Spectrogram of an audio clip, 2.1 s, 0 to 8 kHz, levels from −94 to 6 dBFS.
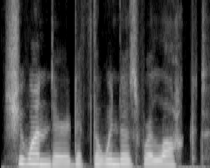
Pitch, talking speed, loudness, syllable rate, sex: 215 Hz, 200 wpm, -16 LUFS, 6.0 syllables/s, female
